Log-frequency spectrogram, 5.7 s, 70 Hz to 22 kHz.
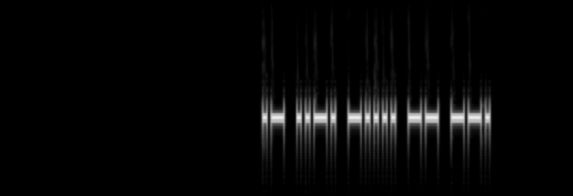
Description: Morse code, heard as a keyed tone, about 28 wpm, 700 Hz. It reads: AF6MG
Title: USA Call Signs - 5 Characters - Repeated 3x - 28wpm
